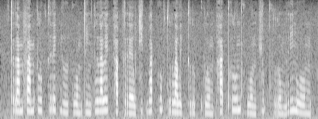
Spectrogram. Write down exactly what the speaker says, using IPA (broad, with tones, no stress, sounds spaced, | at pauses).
t r a˦˥ m f a˦˥ m k l u˦˥ k̚ t r e˥˩ k̚ j ɯː˨˩ k w o˨˩ m t i˨˩ n k l ɯ˦˥ a̯ l e˦˥ k̚ h a˦˥ p̚ k r ɛː˨˩ w t͡ɕ e˥˩ k̚ b a˥˩ k̚ h u˥˩ ʔ t r u˧ a̯ w e˨˩ k̚ t r u˨˩ k̚ pʰ l o˩˦ m pʰ a˦˥ k̚ pʰ l u˥˩ n kʰ w o˩˦ n t͡ɕ u˥˩ ʔ kʰ r o˨˩ m r i˥˩ n w o˧ m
